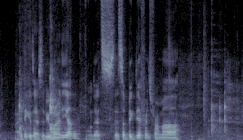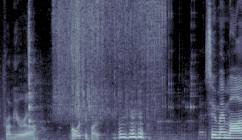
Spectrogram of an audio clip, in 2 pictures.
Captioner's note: laughs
